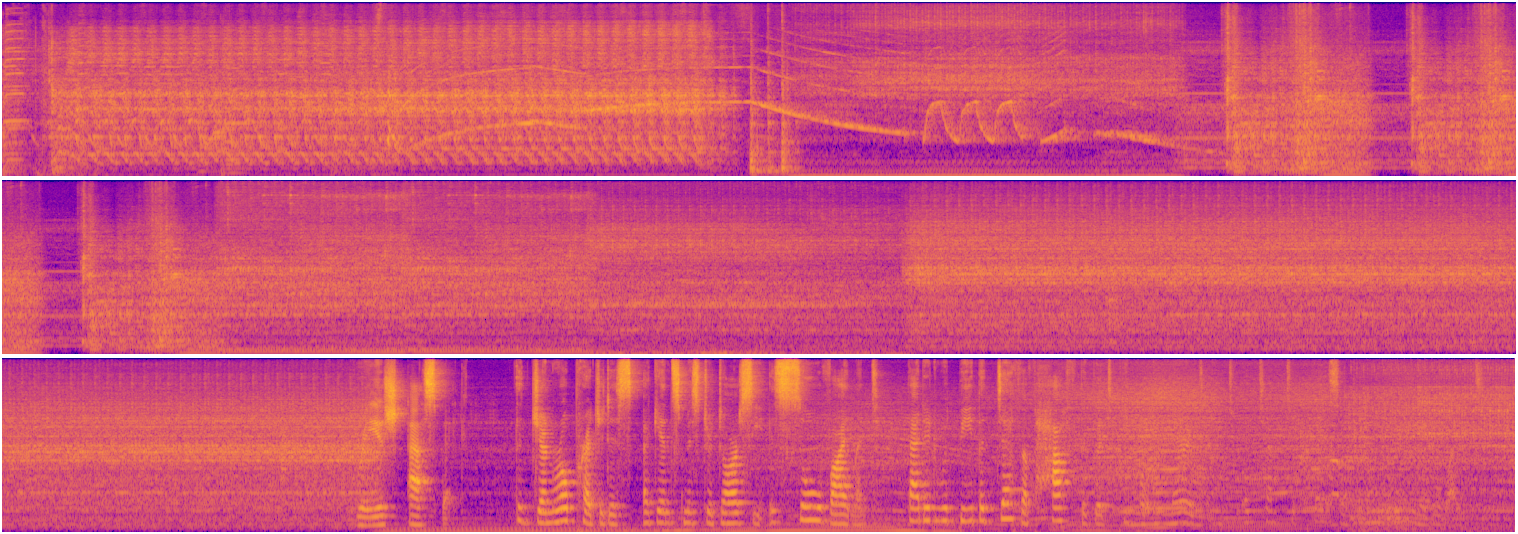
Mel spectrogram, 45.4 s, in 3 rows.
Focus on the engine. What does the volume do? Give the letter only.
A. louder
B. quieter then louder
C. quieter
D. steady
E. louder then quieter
C.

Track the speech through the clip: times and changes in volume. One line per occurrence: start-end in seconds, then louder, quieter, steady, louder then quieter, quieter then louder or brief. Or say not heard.
33.8-34.8 brief
35.4-45.0 quieter.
